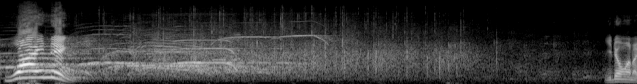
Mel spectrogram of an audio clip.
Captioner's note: audience cheering and clapping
